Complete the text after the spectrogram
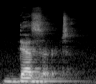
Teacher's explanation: This word refers to something sweet that's eaten at the end of a meal, and it should not be confused with dessert. Here, the stress is on the first syllable, which is de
